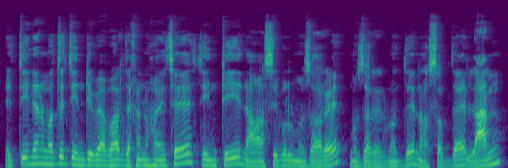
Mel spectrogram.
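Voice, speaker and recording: A man's voice: mid-range voice, steady tone, moderate pace, warm tone. A man teaching an Arabic grammar lesson, patiently drilling verb forms one by one.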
